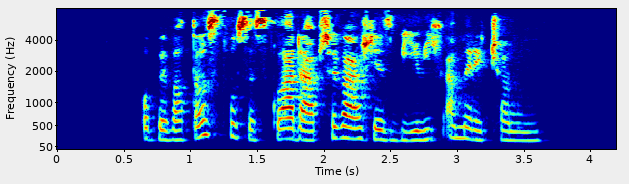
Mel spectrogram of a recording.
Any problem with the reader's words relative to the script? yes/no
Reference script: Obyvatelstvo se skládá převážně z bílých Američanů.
no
